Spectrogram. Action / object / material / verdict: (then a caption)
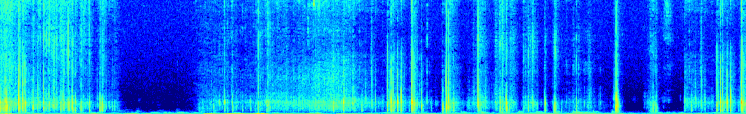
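scrape / shaggy textile carpet brushed with a wooden-pin hairbrush / textile / none. A wooden-pin hairbrush is brushed rapidly through the pile of a large red shaggy textile carpet. It makes a run of dry, scratchy, crunching strokes with quiet gaps between them and a low rumble underneath.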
